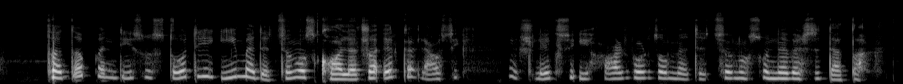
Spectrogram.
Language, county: Lithuanian, Tauragė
